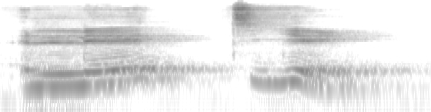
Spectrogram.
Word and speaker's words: laitier: Alors, le troisième son, nous avons IER, on les prononce YE. هذه المتتالية من الكلمات IER ينطقون معا YE. Laitier, céréalier.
